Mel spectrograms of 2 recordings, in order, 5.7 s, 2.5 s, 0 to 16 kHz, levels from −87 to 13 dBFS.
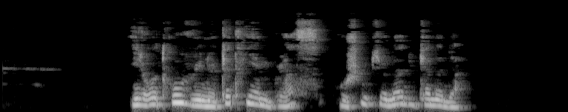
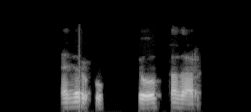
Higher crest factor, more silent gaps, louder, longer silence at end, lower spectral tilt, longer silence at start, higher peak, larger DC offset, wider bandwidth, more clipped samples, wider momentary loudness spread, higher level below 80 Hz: about the same, 18 dB vs 18 dB; second, none vs 1.23-1.38 s; about the same, -19 LUFS vs -19 LUFS; first, 1.05 s vs 0.5 s; second, -5.5 dB/octave vs -7.5 dB/octave; first, 1.35 s vs 0.6 s; about the same, -4 dBFS vs -2 dBFS; neither; first, 9 kHz vs 7 kHz; neither; about the same, 9 LU vs 11 LU; about the same, -60 dBFS vs -64 dBFS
